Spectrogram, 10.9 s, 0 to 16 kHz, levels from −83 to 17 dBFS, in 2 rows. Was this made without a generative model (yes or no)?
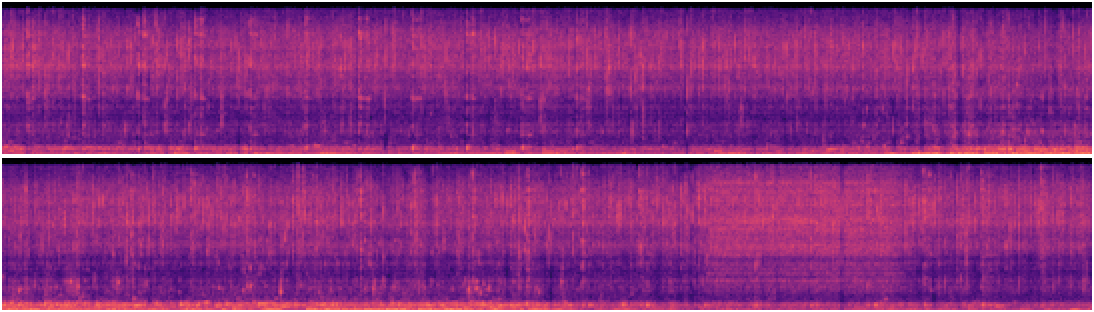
yes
